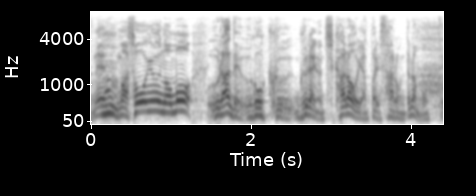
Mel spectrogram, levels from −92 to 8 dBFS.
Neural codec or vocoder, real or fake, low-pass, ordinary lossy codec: codec, 16 kHz, 16 kbps, FreqCodec, larger model; fake; 7.2 kHz; none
